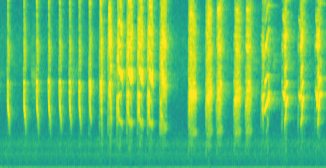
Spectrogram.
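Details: Long-tailed shrike mimicking bar-winged prinia and canary for songbird training: a brisk series of sharp high chips, steadily repeated, with occasional twittered notes, and a quiet constant hum underneath.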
